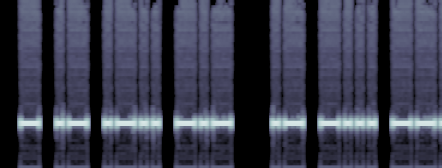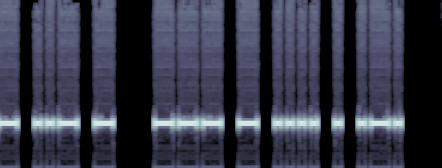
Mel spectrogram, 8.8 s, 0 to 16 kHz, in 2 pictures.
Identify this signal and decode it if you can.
Morse code, heard as a keyed tone, about 20 wpm, 1000 Hz. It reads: TALK ABOUT OTHER
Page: New quotes every day in morse code at 20 Words per minute.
